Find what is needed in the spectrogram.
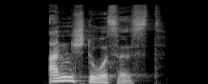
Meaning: second-person singular dependent subjunctive I of anstoßen
- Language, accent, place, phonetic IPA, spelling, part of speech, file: German, Germany, Berlin, [ˈanˌʃtoːsəst], anstoßest, verb, De-anstoßest.ogg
